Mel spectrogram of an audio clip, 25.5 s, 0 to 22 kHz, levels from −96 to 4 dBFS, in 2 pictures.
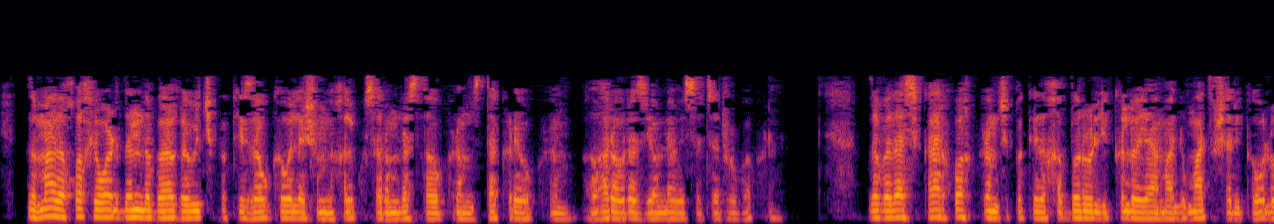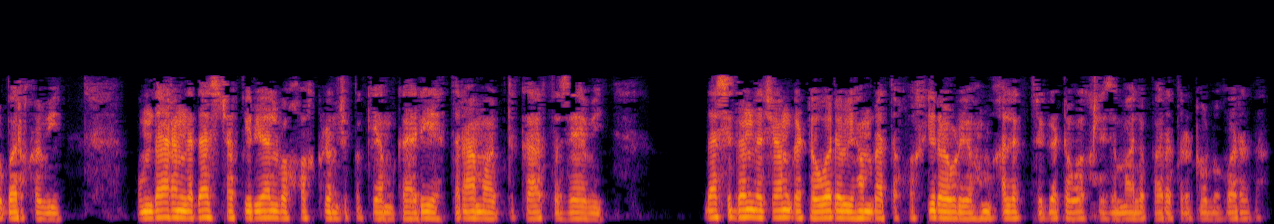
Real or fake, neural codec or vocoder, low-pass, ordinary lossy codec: fake; codec, 16 kHz, 8 kbps, FreqCodec, larger model; 5.4 kHz; MP3, 24 kbps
